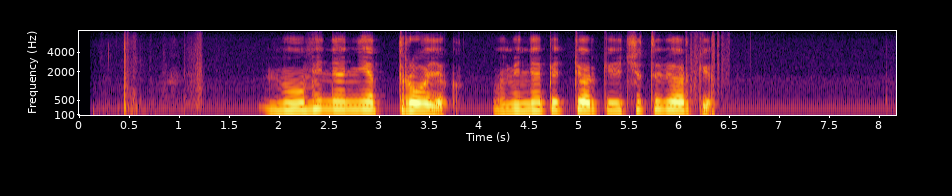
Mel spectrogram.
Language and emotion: Russian, neutral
